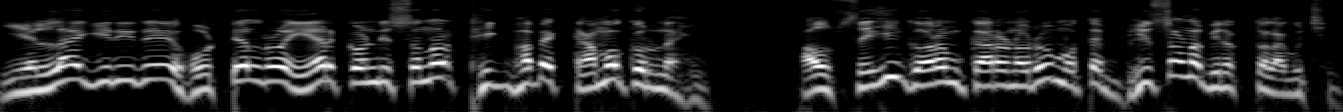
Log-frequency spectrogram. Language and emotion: Odia, angry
